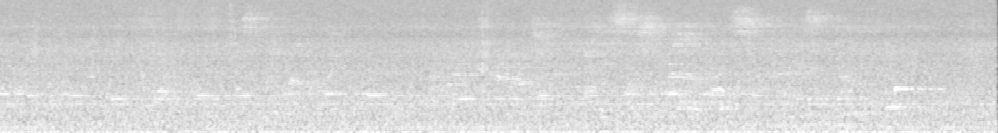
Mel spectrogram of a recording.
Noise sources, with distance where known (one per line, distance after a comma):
music from an unclear source, far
